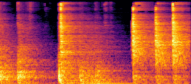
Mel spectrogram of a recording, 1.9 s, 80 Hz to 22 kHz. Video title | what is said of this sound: Just installed the Holley efi tank on this Ls swap 62 impala 5.3 4l60e holley exhaust manifolds | damn near hollow but sometimes they're not empty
